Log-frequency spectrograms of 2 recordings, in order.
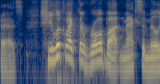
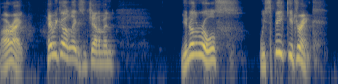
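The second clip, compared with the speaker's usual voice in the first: loud hyped announcer voice; 6 semitones higher, 6 dB louder than usual. Pretend. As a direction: hype up the crowd. Announcing drinking game rules.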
